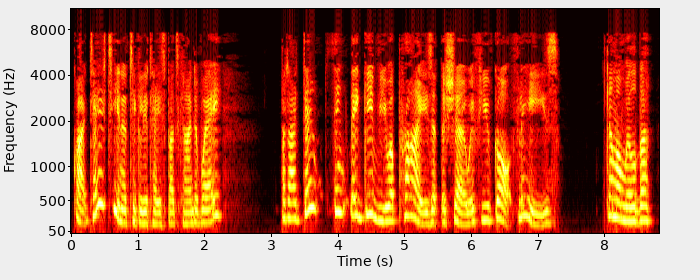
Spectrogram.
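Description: A woman voicing an excitable, scatty witch who exclaims in a high, lively voice for a storybook. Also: normal speed, husky, no echo, lo-fi sound. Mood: fussing. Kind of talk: storybook reading.

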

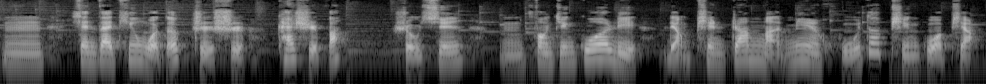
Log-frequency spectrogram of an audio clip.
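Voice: mid-range voice, lively intonation, slow, faint music behind, voice pushed up. A storyteller voicing a bossy young girl rabbit who gives prim, commanding orders in the kitchen.

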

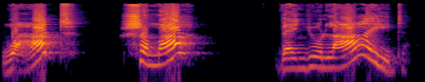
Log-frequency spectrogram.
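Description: Gruff village farmers from a children's storybook, as a woman reader puts them on, firing off questions in a lower, heavier tone and stretching the words out slowly. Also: big pitch swings, sharp tone, full character voice. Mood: indignant. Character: alarmed then angry village farmers, adult men.

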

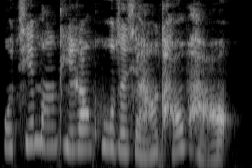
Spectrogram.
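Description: A woman reading a children's picture story aloud in an expressive way. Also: extremely high pitch. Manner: expressive, unhurried narration.

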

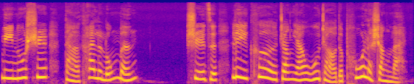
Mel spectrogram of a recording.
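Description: A woman narrating a children's story in a gentle, expressive read-aloud manner, adding little asides to young listeners. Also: high voice, unhurried, dry recording, studio quality.

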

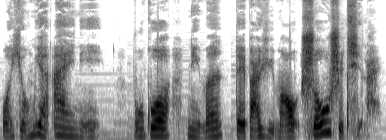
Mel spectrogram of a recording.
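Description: A woman voicing a loving, patient mother in a bedtime storybook, speaking softly and gently. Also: lowish voice, slow pace, breathy edge, no room sound, soft background music, voice pushed down. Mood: tender. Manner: soft, gentle reassurance.

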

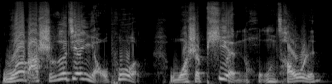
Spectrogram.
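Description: A man voicing a cunning young commander in a told tale, speaking calmly and assuredly in a lowered voice. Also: moderate pace, husky, exaggerated voice.

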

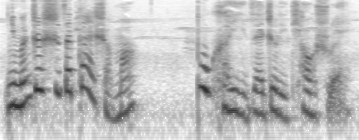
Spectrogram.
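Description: A woman voicing a bossy, self-important duck who shouts stern orders as keeper of a pond in a storybook. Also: a little high, slow, vocal fry, slightly rough, heavily acted. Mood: bossy shouting.

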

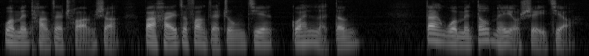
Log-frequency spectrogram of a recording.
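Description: A man narrating a novel in a measured reading style with expressive, varied intonation. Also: on the low side, no room sound. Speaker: audiobook narrator.

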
